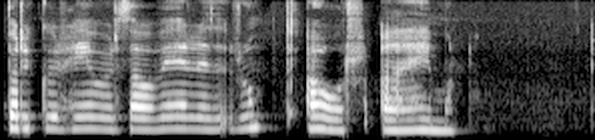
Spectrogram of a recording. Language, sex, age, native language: Icelandic, female, 20-29, Icelandic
